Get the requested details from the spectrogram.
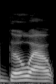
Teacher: native speakers add ghost sounds, like turning go out into go out with a W in the middle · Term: intrusion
